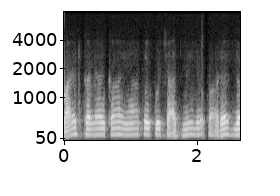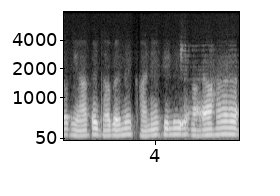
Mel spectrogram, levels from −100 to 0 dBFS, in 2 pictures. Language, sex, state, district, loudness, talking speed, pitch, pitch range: Hindi, male, Chandigarh, Chandigarh, -17 LUFS, 135 wpm, 135 Hz, 130-140 Hz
